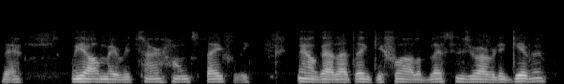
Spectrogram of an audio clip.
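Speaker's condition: No condition

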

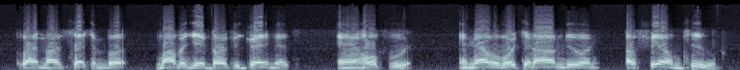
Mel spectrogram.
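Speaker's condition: Muscular dystrophy; rare form, about 500 people affected, present from birth, not expected to live past age one

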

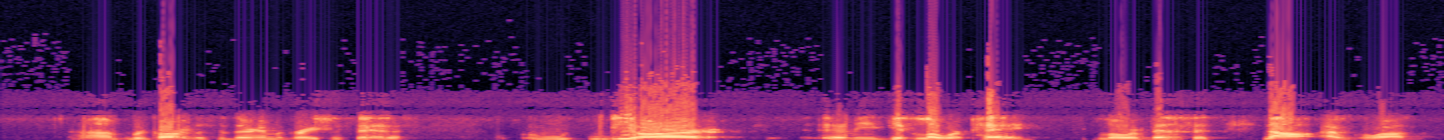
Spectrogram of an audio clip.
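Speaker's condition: No condition

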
